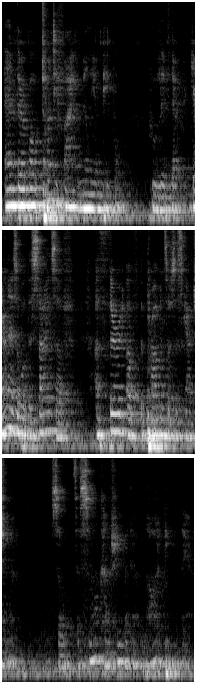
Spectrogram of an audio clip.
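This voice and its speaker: A woman in her forties from Canada giving an earnest, measured personal testimony at a church service, pausing often. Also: deep voice, warm tone, slight background noise. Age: 40s. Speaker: church speaker. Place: church sanctuary. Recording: roomy church, distant mic, dull sound.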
